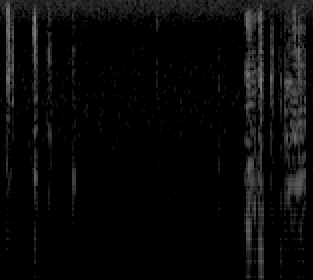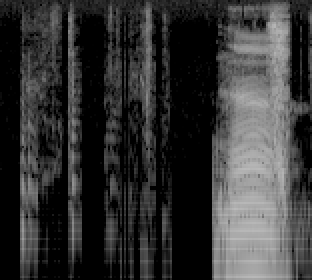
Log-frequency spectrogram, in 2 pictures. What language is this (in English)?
Bangla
